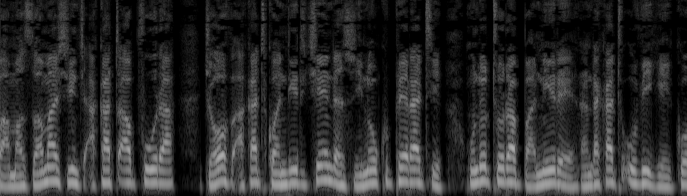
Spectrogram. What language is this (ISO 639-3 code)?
sna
